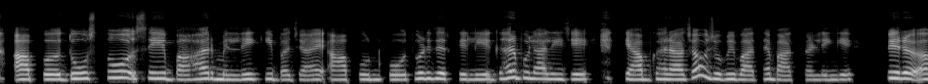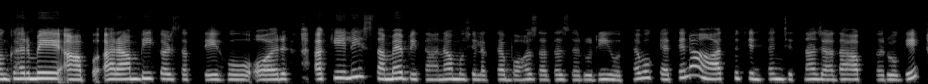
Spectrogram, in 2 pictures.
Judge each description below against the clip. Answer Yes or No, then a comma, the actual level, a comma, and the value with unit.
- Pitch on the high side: Yes, high, 235 Hz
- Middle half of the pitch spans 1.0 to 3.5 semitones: Yes, average, 2.8 semitones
